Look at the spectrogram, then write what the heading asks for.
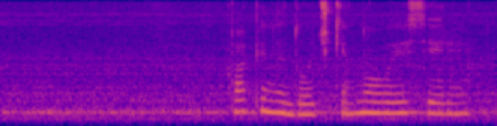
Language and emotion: Russian, neutral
